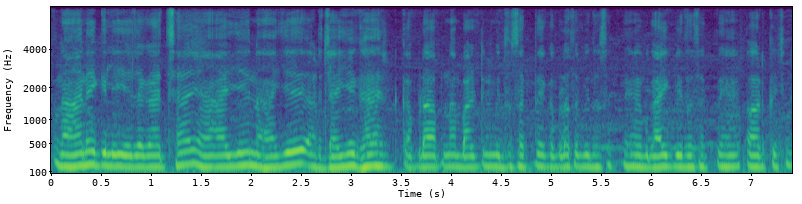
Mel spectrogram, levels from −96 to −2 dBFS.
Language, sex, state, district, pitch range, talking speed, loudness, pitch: Hindi, male, Bihar, Madhepura, 155-165 Hz, 265 wpm, -26 LUFS, 155 Hz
